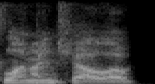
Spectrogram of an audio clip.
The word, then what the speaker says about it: limoncello: and we have gourmet, I say limoncello, but it's spelled limoncello. I have no idea how to say it, but we're going to go with limoncello because it's You're saying it right. It's limoncello. Even though it's spelled with an I? Yeah, it's limoncello.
